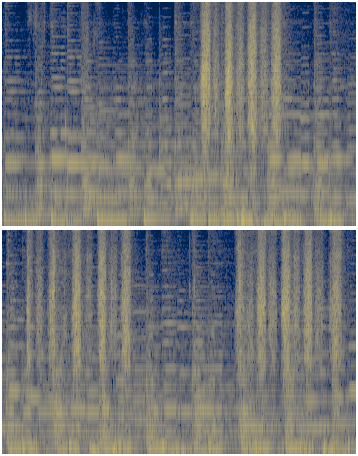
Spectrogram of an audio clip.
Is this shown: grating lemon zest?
yes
